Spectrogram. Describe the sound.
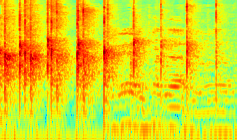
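A short burst of rhythmic clapping, sharp claps at a steady quick pace, with a voice rising over them partway through while the claps keep going.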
